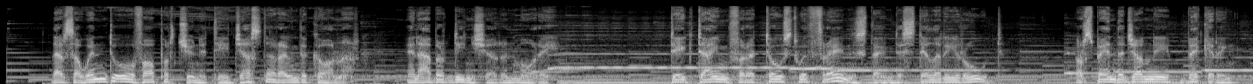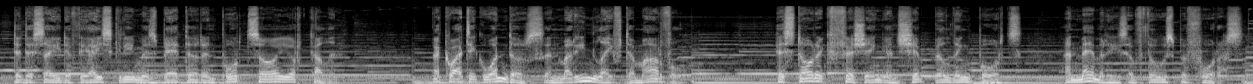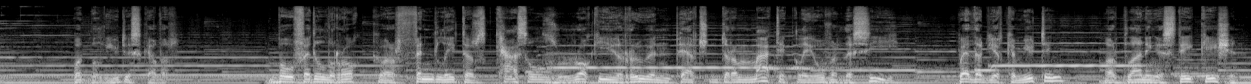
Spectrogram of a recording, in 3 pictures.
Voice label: Advert; Visit Aberdeenshire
